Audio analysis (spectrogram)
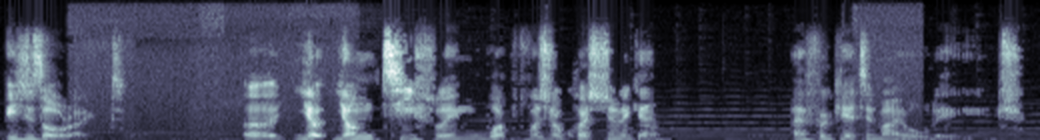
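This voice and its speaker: A man voicing an old male priest who speaks slowly and formally. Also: fairly high pitch, very animated, a bit bright, faint music behind, pitched above the performer's own voice, full character voice. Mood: courteous. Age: older. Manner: slow, formal, courteous.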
